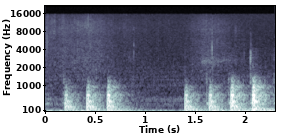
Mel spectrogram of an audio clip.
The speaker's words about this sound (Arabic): طبعا آه، هذا ايضا احد الاصوات اللي تدخل علينا خلال آه، أيوة. الحديث آه، قبل شوي سمعنا صوت بحر الان خلينا ننتقل شوي الى صوت قرع الباب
